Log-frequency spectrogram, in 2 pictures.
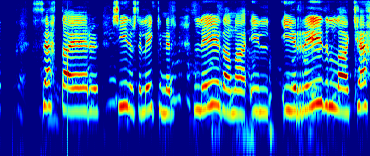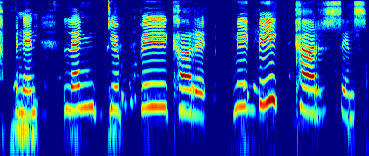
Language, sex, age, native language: Icelandic, female, 18-19, Icelandic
